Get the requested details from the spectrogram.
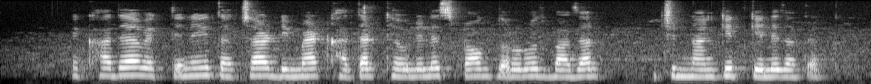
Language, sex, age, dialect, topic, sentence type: Marathi, female, 31-35, Varhadi, banking, statement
